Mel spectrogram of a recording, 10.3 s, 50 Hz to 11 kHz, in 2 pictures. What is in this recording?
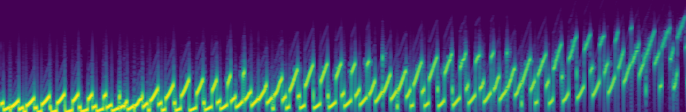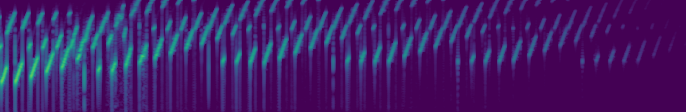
ARP Odyssey bubbles 2
ARP Odyssey percolating sound, starts at mid frequency and climbs into the aether.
